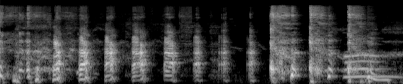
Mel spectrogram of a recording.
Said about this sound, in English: Oh, yeah, now she's playing up the coughing.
